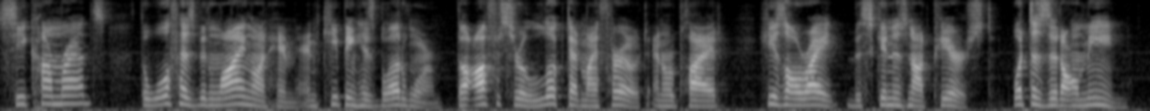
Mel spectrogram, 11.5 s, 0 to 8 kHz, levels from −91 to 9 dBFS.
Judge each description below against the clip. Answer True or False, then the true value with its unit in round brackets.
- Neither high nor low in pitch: True (175 Hz)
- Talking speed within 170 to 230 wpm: True (190 wpm)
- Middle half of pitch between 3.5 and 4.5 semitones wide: True (3.9 semitones)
